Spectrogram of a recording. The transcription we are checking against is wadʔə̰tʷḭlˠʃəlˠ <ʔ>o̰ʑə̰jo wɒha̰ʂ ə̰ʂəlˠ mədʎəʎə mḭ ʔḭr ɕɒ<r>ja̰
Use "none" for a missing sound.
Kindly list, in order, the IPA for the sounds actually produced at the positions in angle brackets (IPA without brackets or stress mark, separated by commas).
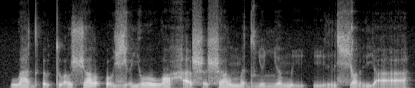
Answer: ʔ, r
